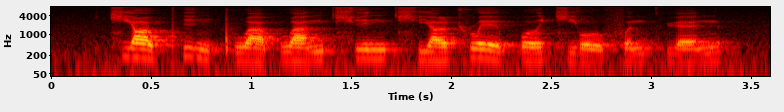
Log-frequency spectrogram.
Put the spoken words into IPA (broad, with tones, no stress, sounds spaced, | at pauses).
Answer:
t͡ɕ j ɑ˥˧ ʊ̯ pʰ i˥˩ ŋ pʰ w ä˨˩ p w a˧˥ n t͡ɕʰ i˥ n t͡ɕʰ j ä˧˥ ʈ͡ʂ w e˥˩ ɪ̯ p ɤ˧˥ t͡ɕ j o˨˩ ʊ̯ f ə˧˥ n pʰ ɥ ɛ˧˥ n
